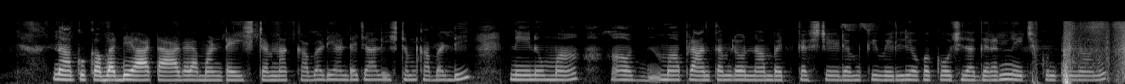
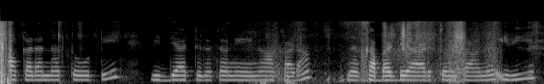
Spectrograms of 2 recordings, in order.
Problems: background sounds at intervals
